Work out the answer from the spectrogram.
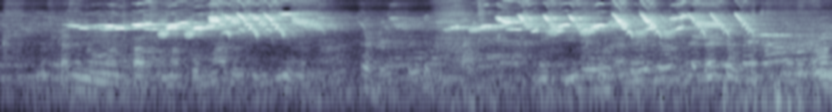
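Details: Double-collared seedeaters (coleiros), strong black males perched on stakes near a small tree at a Sunday song-training session, give two bursts of high, fast twittering song with rapid rattled notes and trills, a man's voice faint underneath.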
